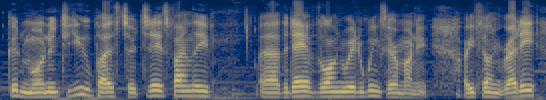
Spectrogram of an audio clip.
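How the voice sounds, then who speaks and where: Man reading cheerful game tutorial guide, chatty, explanatory, bright voice. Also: mid-range voice, fairly even intonation, fast, faint music behind, pitched above the performer's own voice, close to an everyday voice.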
